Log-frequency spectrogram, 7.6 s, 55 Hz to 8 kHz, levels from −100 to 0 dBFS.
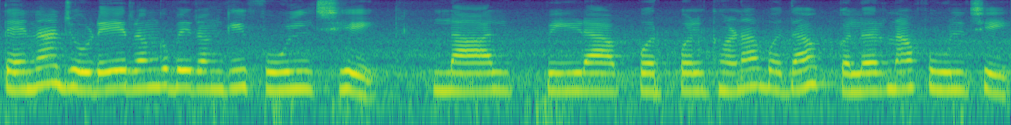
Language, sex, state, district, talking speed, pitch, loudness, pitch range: Gujarati, female, Gujarat, Gandhinagar, 110 wpm, 230 Hz, -13 LUFS, 220-240 Hz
